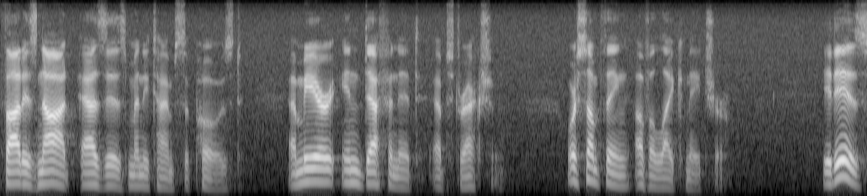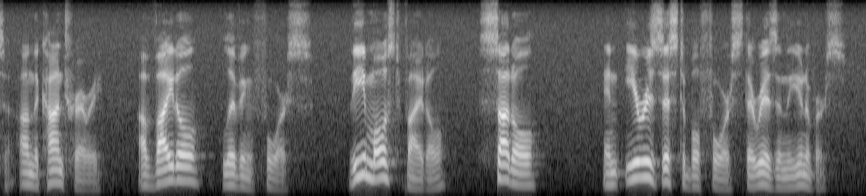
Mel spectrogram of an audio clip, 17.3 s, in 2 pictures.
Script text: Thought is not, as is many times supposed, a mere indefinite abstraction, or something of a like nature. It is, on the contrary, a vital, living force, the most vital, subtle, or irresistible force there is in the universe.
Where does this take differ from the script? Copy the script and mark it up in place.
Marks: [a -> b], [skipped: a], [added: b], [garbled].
Thought is not, as is many times supposed, a mere indefinite abstraction, or something of a like nature. It is, on the contrary, a vital, living force, the most vital, subtle, [or -> and] irresistible force there is in the universe.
